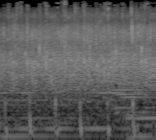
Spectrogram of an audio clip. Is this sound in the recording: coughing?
no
